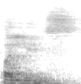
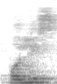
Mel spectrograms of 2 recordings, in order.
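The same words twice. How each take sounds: First: The stress is on the second syllable. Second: The stress is on the first syllable. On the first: The speaker calls it right. "और सही क्या है?" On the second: The speaker calls it wrong. "हम गलती से उसे police कहते हैं"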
